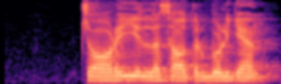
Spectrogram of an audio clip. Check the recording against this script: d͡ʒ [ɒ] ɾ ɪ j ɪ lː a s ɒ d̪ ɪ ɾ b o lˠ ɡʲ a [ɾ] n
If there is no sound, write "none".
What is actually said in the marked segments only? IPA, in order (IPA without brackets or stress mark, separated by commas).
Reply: ɒ, none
